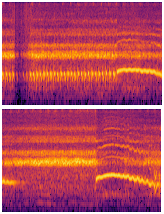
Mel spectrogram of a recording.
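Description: Eastern Screech Owl: a steady, rapid low trill, then two mournful descending wails that quaver as they fall. A faint steady hum runs underneath.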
